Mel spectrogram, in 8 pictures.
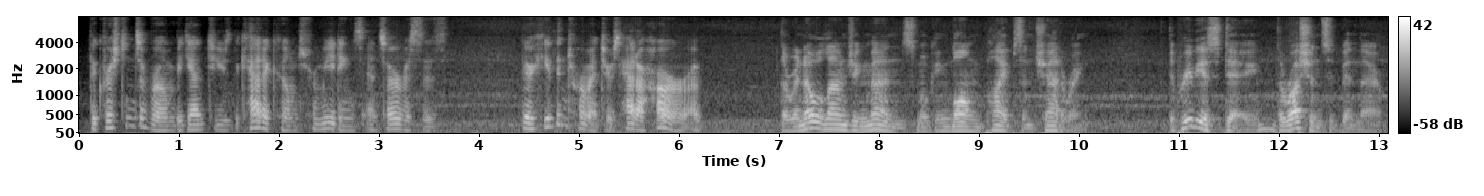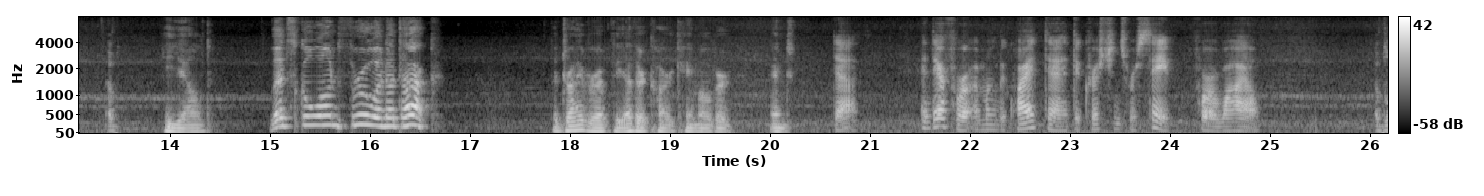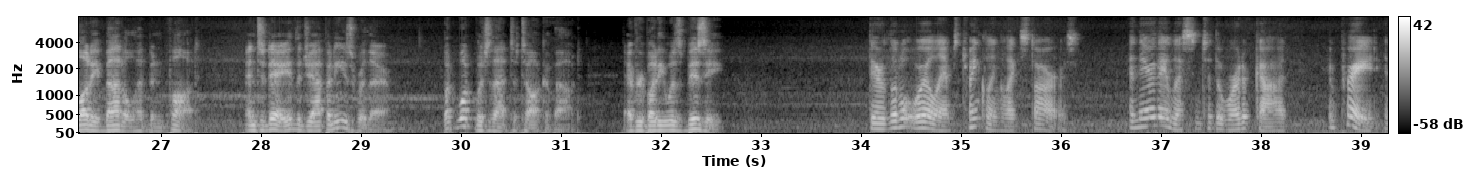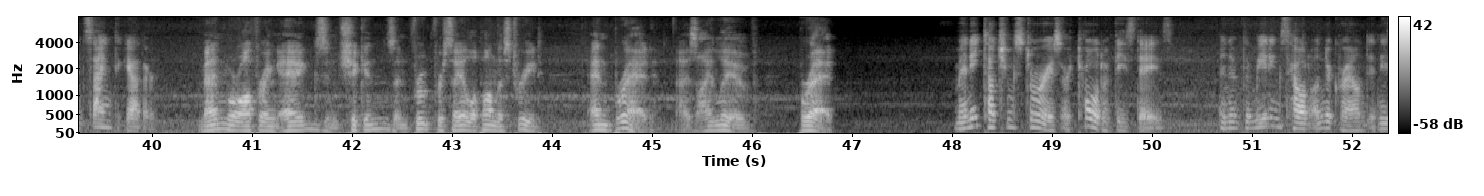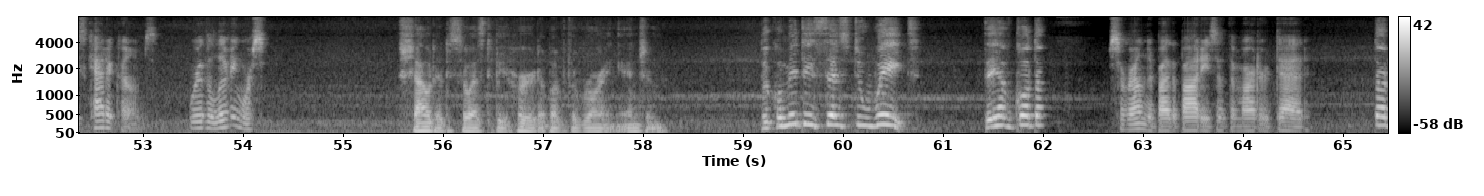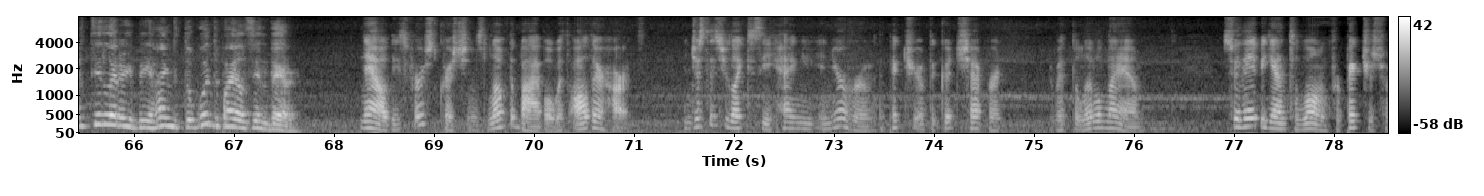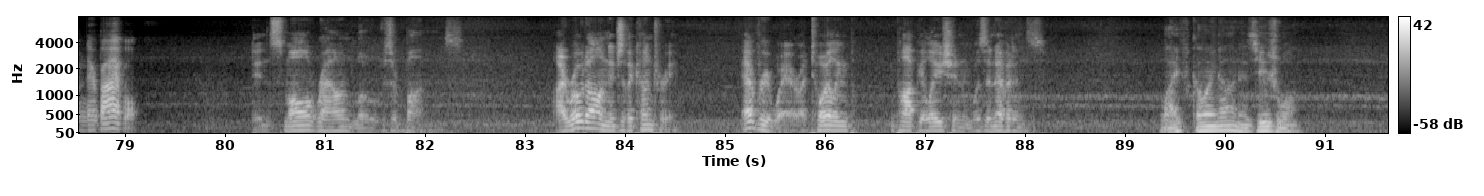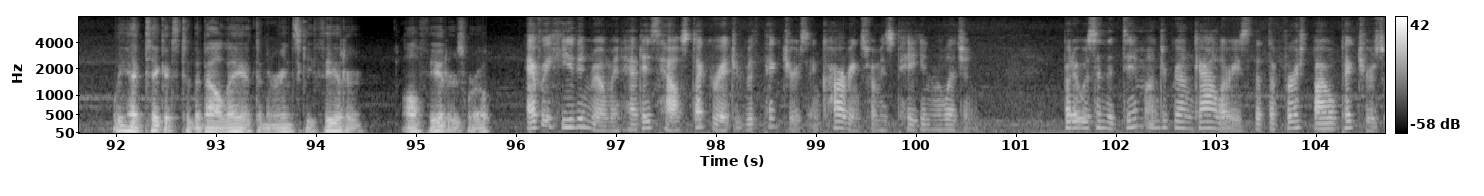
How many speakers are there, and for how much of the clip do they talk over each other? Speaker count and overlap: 3, no overlap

